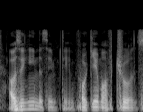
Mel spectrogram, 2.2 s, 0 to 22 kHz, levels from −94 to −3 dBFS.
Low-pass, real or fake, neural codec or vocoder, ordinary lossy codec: 7.2 kHz; real; none; none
